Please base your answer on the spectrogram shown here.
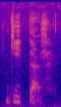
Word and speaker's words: guitarra: The u is not pronounced, but it's going to have the same pronunciation as the first vowels. Guerra, guitarra. Okay, you see, the u doesn't have a sound.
